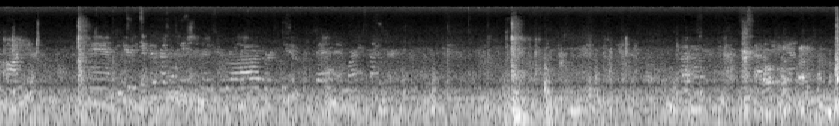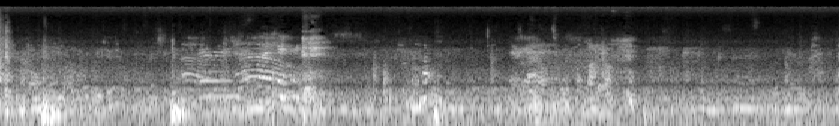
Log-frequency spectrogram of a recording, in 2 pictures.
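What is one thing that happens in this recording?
A man speaks to a room, heard from across it.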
